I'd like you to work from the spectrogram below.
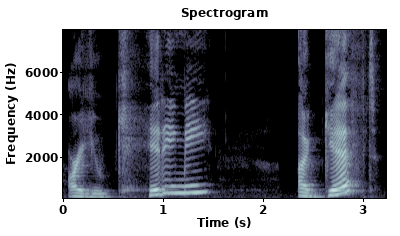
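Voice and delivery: high, very loud incredulous cry; outraged disbelief at the word gift; shocked disbelief. Retold or imitated. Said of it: "I was shocked".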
